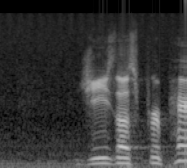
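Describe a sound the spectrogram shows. A man speaks calmly into a microphone in a large, echoing room.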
